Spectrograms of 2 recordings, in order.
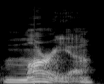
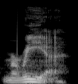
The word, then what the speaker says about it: maria: crater type areas so this is pronounced as Maurya and not Maria the lighter portion of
